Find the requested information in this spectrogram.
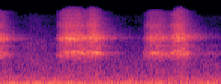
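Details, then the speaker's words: Lecturer's vocal imitation of a high-flow ejection systolic murmur, contrasted with harsh crescendo-decrescendo aortic murmurs; imitated ejection systolic flow murmur. "whereas this ejection systolic murmurs related to high flow or like"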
